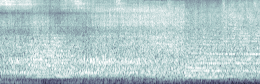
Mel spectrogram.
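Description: Train wheels clatter and roar on the rails as the cars rush past close by.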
